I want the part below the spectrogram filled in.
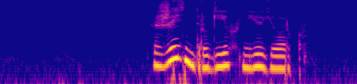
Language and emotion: Russian, sad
